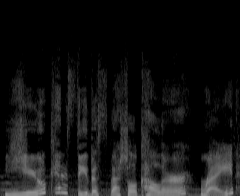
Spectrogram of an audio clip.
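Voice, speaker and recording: A woman's voice: mid-range voice, very animated, slow pace. A woman voicing an aloof, centuries-old sorceress who talks in a reserved, matter-of-fact way. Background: faint game music.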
